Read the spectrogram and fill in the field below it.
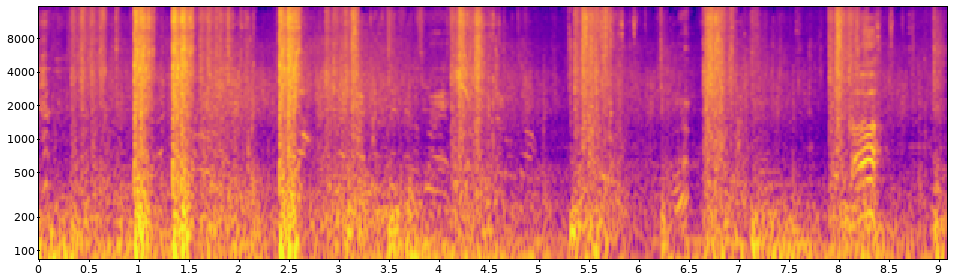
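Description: Gunfire from the Shadow of the Tomb Raider video game: several loud separate shots and bursts spread across the clip, layered over game ambience with someone talking throughout.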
